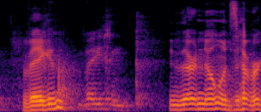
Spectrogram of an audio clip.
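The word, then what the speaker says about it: Wegen: and uh it's made by a company called wegan it's uh in in Holland I believe right vegan ve there no one's ever going to pronounce it like that wean yeah spell w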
